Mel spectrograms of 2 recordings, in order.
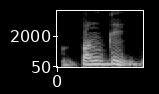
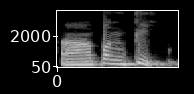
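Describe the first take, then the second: First: Said in the usual way. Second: पंक्ति slowly with a clear final ई; careful teacher demo of पंक्ति ending in ई. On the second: Shown as a demonstration. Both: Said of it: "ई उच्चारण हो रहा है मुंह से".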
